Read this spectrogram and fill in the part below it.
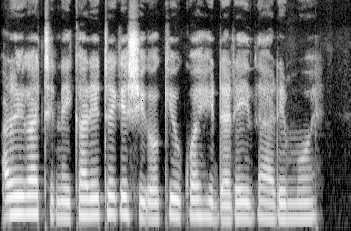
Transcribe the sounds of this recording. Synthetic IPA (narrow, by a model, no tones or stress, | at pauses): aɾeɣatinaikaɾetɛɣeʃiɣɔkiukwaɦidaɾiaiðaːɾemwɛ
